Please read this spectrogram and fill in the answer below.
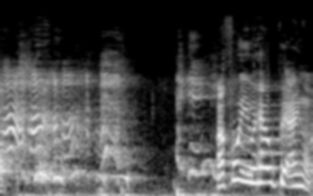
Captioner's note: laughing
